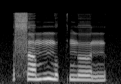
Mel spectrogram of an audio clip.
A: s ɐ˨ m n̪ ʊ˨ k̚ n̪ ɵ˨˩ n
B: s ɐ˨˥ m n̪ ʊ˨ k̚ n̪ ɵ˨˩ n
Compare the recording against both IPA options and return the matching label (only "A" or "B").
B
